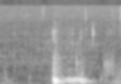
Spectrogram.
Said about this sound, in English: I accidentally just slurped my drink.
